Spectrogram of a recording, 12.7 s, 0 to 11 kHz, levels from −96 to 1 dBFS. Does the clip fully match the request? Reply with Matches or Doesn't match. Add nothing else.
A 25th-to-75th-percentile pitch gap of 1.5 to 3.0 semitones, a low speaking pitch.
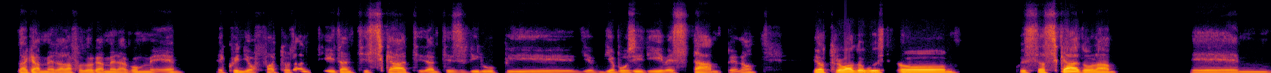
Matches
